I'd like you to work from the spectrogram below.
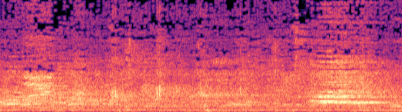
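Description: A basketball is dribbled before a free throw at a game between Tri-Village and Fort Recovery, with a few soft bounces under steady crowd murmur that rises near the end.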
